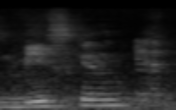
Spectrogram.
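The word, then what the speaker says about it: mise-en-scène: Yeah, that I love the scenes of Yeah, I believe that's called misin film school. We learned it's pronounced miskin.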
